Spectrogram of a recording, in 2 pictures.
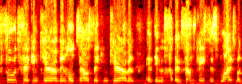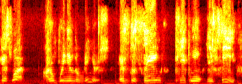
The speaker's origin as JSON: {"language": "English", "town": "Guaymas", "region": "Sonora", "country": "Mexico", "tie": "born or raised there", "moved": "yes", "lives_now": "Phoenix, United States", "said": "I was born in Mexico, right? I was born into poverty."}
